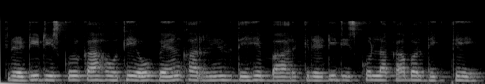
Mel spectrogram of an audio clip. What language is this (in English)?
Chhattisgarhi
